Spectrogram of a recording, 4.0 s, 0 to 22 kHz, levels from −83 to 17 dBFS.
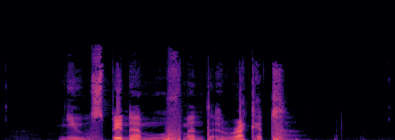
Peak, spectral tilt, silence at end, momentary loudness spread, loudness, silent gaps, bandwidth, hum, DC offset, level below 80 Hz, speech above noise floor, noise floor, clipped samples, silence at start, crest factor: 0 dBFS; -4.5 dB/octave; 1 s; 17 LU; -22 LUFS; none; 15 kHz; none; under 0.1%; -48 dBFS; 47 dB; -70 dBFS; under 0.1%; 0.6 s; 24 dB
